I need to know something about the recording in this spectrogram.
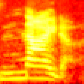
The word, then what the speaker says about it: Naida: The I is pronounced as I. So, it's Naida.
